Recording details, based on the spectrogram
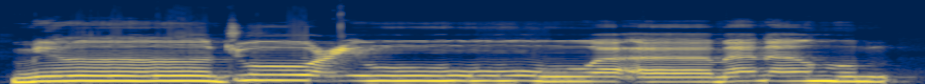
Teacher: پہلا من جوع پر اخفا ہو رہا ہے اور آگے ادغام ہو رہا ہے، من جوع پر ادغام ہو رہا ہے، تو پہلے ناک میں آواز کو چھپا کر پڑھیں گے اور دوسرا غنہ کر کے پڑھیں گے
